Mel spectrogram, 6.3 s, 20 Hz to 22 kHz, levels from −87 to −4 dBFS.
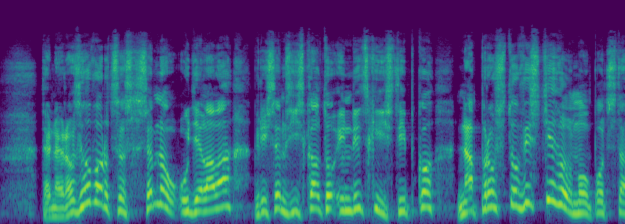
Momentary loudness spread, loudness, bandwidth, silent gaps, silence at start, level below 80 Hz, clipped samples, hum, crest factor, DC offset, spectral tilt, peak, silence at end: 4 LU; -20 LUFS; 14 kHz; none; 0.1 s; -72 dBFS; under 0.1%; none; 18 dB; under 0.1%; -3.5 dB/octave; -2 dBFS; 0 s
